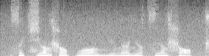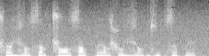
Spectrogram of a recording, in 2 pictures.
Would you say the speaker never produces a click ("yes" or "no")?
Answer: yes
